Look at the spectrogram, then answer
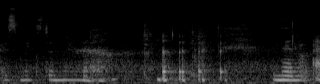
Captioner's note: chuckling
